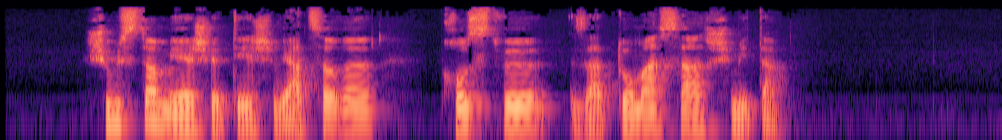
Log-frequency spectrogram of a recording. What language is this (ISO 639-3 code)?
hsb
